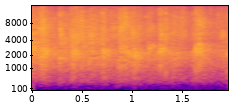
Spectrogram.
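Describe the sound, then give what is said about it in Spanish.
Applause from a church audience during a Spanish-language sermon: steady, dense clapping that holds loud throughout, swelling a few times, with no voices standing out. “Gracias por el aplauso, déselo a Dios.”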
